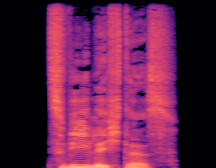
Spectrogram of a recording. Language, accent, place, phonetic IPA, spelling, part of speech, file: German, Germany, Berlin, [ˈt͡sviːˌlɪçtəs], Zwielichtes, noun, De-Zwielichtes.ogg
- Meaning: genitive singular of Zwielicht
